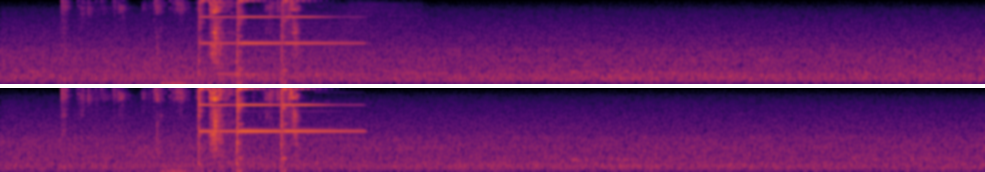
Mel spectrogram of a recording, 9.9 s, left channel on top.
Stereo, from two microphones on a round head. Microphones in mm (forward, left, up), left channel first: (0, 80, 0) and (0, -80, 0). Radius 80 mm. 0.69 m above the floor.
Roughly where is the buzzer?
Right.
